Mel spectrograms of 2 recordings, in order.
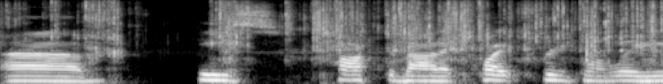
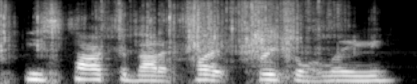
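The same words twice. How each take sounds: First: Crunching while talking; talking through a crunchy bite; mouth full. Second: Said in the usual way. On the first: Real, not acted. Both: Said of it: "Sorry about the crunching".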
